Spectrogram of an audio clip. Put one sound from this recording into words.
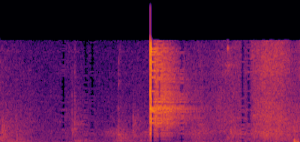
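A buckle clicks shut.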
